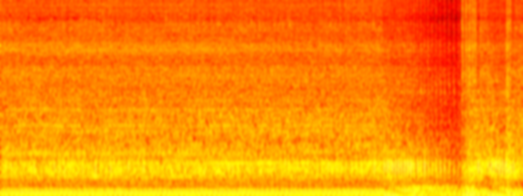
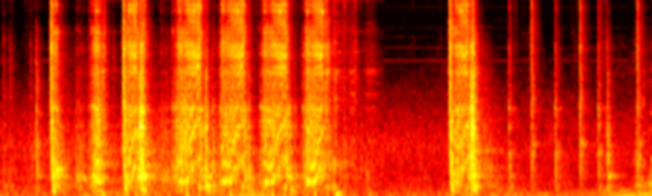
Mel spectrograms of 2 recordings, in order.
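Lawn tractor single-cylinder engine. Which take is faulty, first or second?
second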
